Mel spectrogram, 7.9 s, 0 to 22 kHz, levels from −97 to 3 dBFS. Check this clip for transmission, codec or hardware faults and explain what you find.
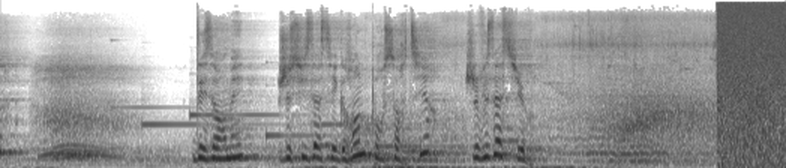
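One fault is present, in the final stretch. From 7.17 s to the end, the audio turns into broadband noise. These are samples built from the wrong bytes: each sample's bytes are combined incorrectly, through a one-byte offset, a swapped byte order or a wrong alignment, so fast-changing low bits dominate each value.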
